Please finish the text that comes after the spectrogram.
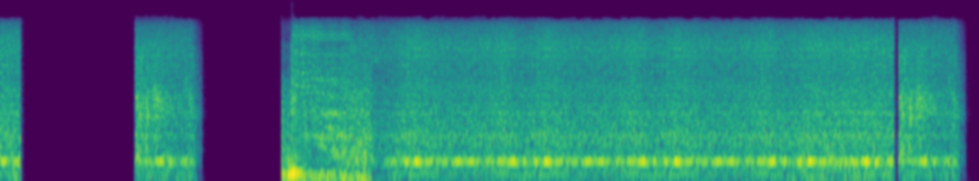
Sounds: sound effect

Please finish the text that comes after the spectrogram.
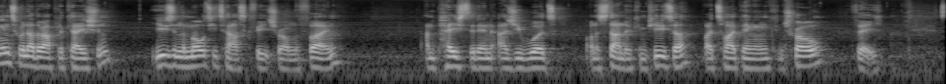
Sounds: speech

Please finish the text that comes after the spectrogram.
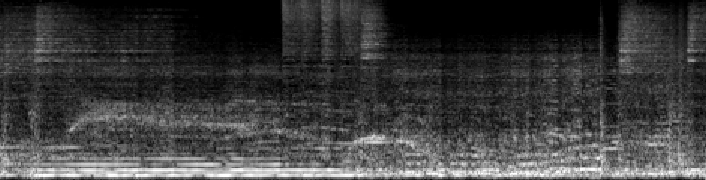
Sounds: music
inside a large room or hall
heavy metal
shout

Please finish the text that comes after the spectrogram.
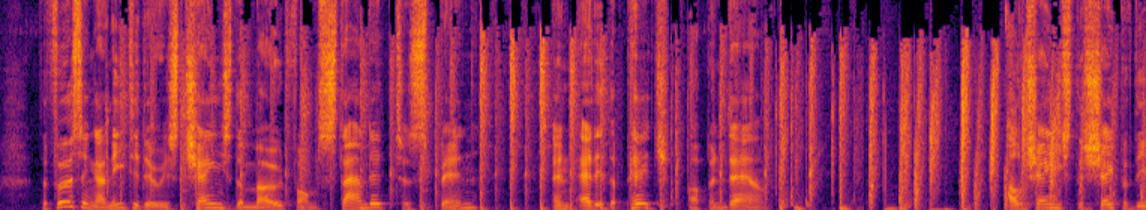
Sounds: music
scratching (performance technique)
speech

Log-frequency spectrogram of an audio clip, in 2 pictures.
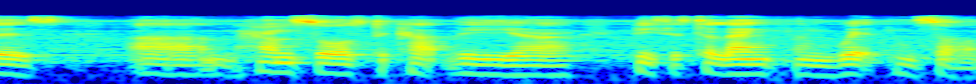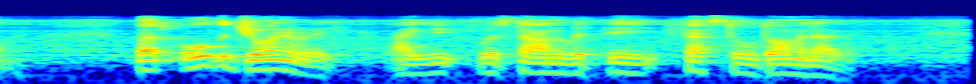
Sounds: speech

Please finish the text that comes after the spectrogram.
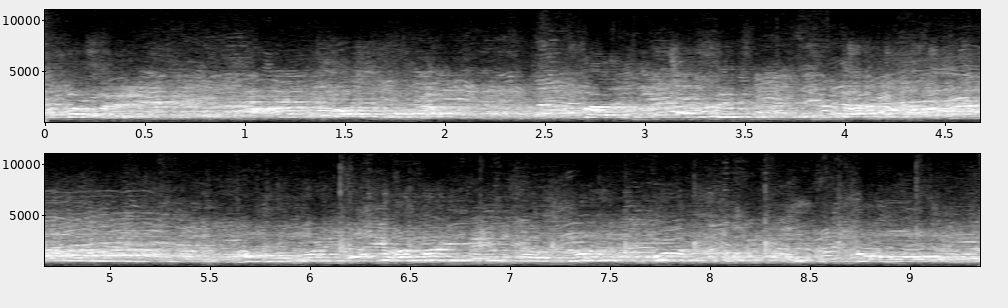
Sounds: chatter
speech

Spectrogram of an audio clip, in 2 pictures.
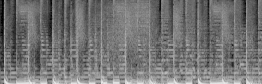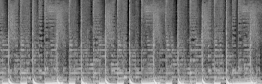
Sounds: music

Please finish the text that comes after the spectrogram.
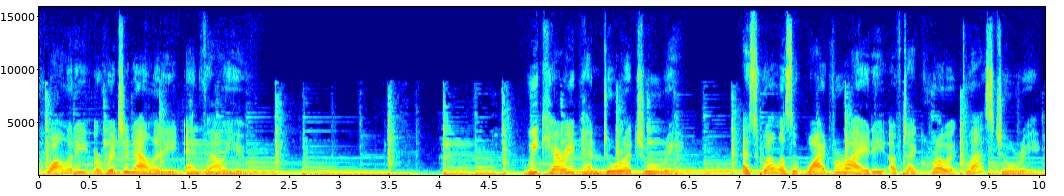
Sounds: music
speech

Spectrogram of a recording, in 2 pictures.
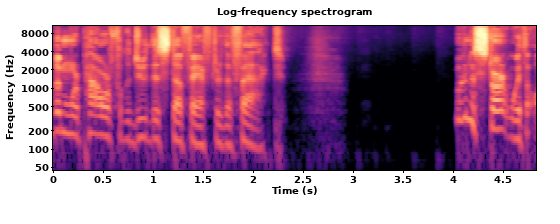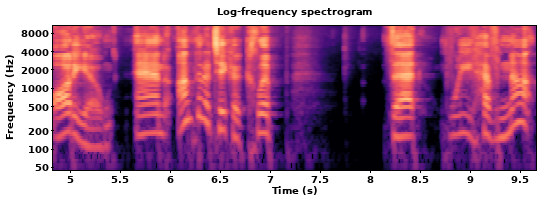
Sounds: speech

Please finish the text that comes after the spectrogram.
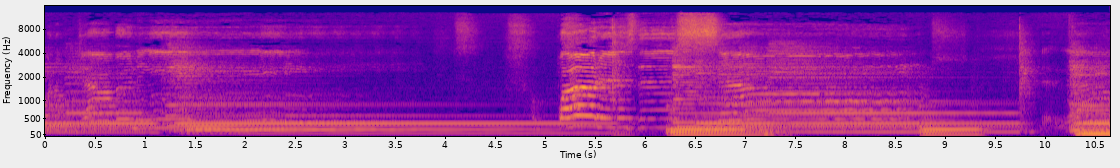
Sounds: music

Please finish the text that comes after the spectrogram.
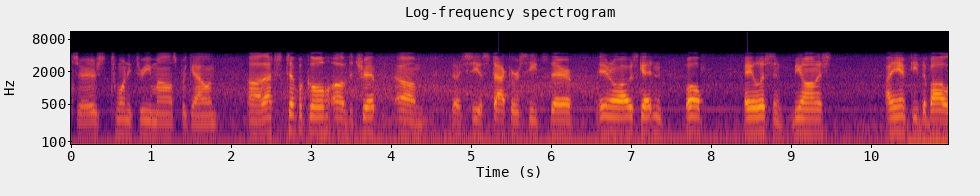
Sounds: speech

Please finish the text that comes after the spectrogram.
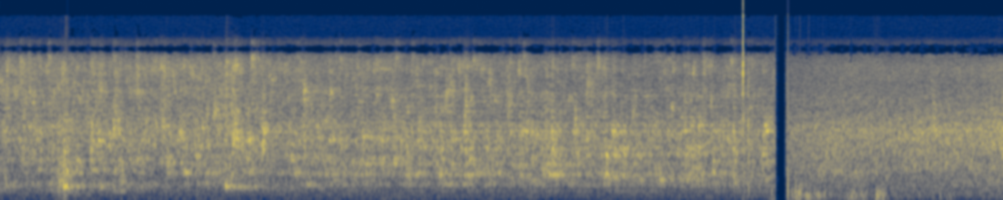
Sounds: water
toilet flush
toilet flushing

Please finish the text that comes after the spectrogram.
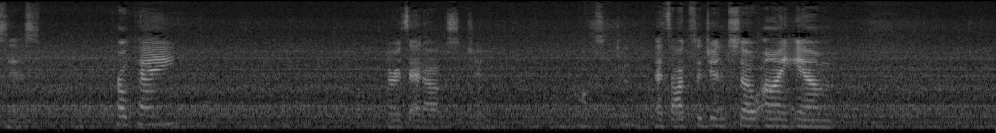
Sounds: speech

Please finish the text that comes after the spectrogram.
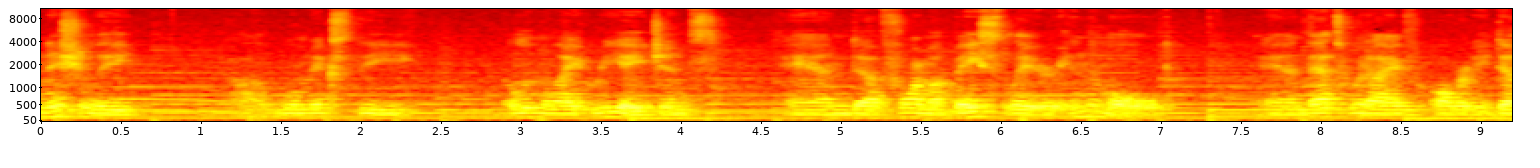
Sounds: speech
music

